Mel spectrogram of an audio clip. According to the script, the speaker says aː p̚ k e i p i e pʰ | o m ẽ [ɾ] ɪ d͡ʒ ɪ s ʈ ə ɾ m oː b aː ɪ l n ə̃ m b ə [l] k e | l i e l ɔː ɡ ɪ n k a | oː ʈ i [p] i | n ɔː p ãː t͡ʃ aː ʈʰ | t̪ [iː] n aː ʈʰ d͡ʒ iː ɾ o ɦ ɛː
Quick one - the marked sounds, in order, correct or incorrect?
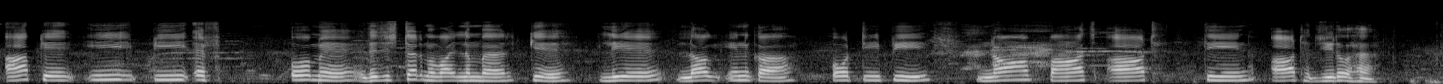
correct, incorrect: ɾ, correct, correct

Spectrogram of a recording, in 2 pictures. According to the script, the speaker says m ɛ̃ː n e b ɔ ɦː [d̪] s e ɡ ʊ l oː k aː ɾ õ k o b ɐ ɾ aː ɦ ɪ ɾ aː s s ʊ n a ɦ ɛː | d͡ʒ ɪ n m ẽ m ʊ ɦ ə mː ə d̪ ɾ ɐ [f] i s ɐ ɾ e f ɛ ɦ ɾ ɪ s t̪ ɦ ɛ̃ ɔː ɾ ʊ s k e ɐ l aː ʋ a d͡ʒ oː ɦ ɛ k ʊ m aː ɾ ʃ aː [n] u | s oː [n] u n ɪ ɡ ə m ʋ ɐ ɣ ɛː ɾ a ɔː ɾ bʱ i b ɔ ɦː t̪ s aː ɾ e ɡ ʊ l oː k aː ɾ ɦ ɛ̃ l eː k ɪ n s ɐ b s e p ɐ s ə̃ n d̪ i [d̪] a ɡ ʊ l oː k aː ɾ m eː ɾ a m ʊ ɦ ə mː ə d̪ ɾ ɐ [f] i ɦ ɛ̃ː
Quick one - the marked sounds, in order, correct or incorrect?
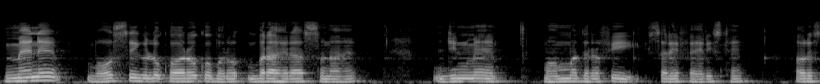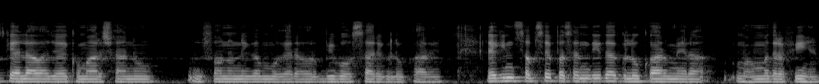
incorrect: t̪, correct, correct, correct, correct, correct

